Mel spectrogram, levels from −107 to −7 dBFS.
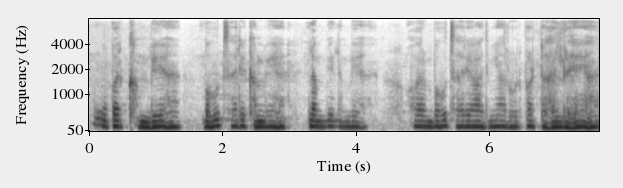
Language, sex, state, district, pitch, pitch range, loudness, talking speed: Hindi, male, Bihar, Purnia, 145 Hz, 135-150 Hz, -30 LUFS, 155 wpm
